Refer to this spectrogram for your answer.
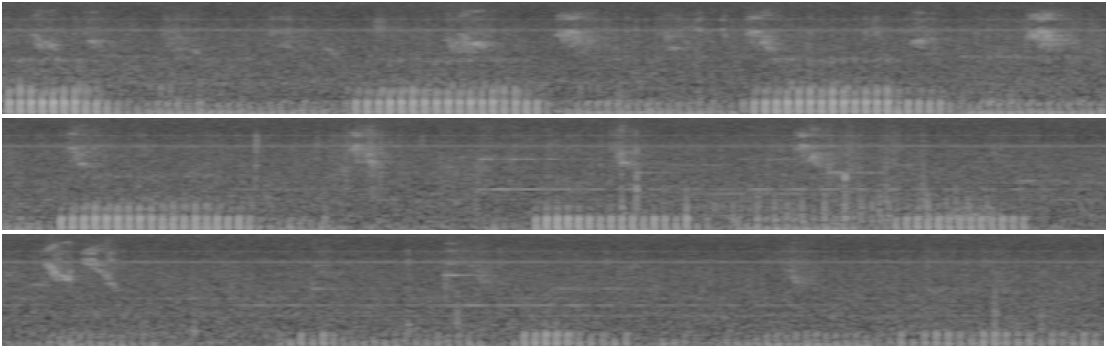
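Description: A Canada lynx gives a deep, rhythmic purring rumble in pulses about a second long.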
